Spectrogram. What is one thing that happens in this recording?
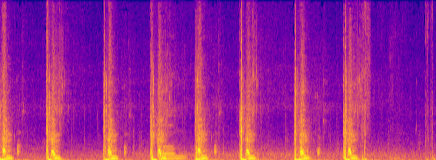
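A stone pick strikes rock with repeated sharp knocks.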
